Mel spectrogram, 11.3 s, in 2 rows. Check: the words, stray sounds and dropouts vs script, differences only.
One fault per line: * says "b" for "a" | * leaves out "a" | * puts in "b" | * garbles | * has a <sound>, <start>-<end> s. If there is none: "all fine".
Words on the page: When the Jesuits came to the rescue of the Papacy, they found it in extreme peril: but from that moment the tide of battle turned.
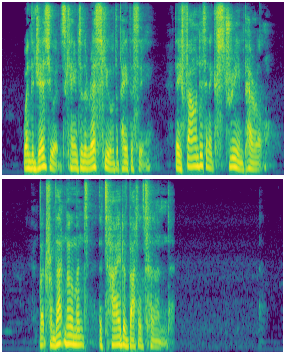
all fine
